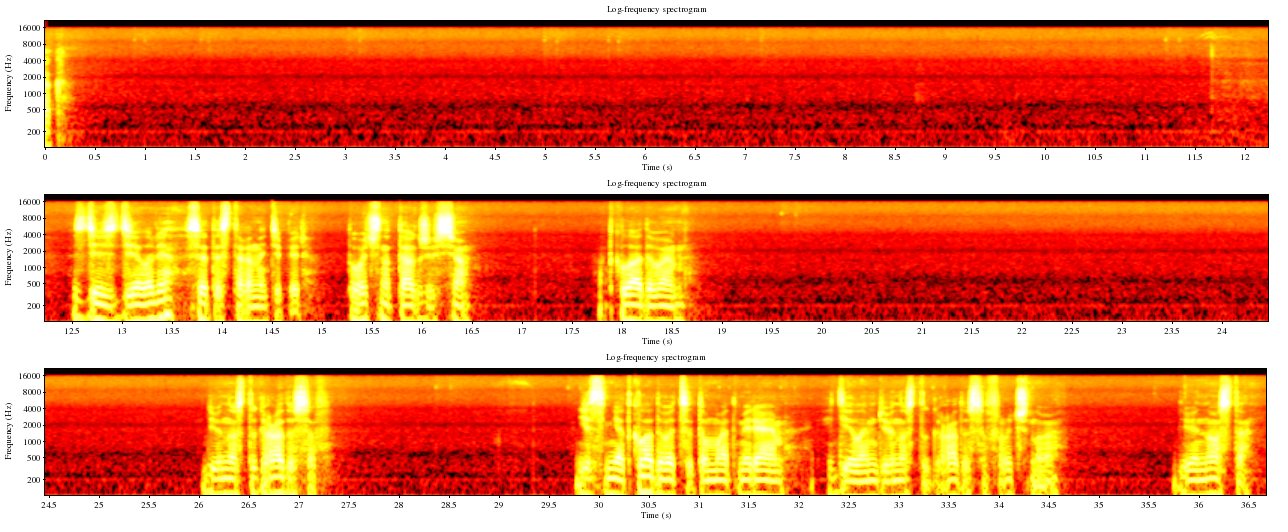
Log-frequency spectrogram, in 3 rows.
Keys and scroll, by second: 3.6 Escape, 11.8 Escape, 29.0 Escape, 35.3 9, 35.9 Return.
